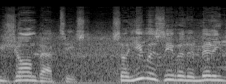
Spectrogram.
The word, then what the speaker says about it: Jean-Baptiste: Stanley Jean-Baptiste on defense there, Joel. JD asked him earlier this week, so how do you pronounce your name? He said it's Stanley Jean-Baptiste, but I know it should be Jean-Baptiste.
